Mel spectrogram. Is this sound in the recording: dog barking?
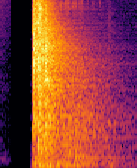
no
